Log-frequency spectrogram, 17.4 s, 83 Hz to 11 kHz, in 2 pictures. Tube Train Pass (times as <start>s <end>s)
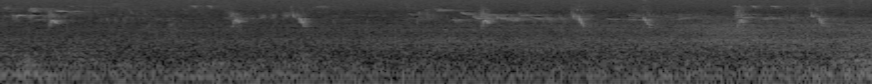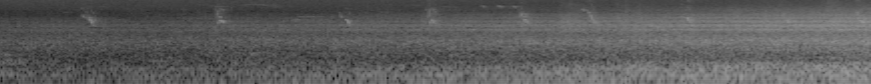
10.0s 17.4s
